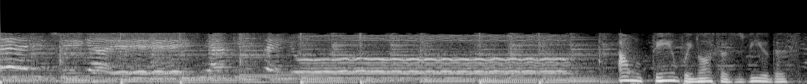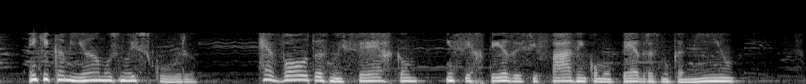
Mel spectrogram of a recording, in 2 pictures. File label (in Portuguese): ANIV. OBREIRO, Gospel, fem; Telemensagens; Telemensagens 2017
